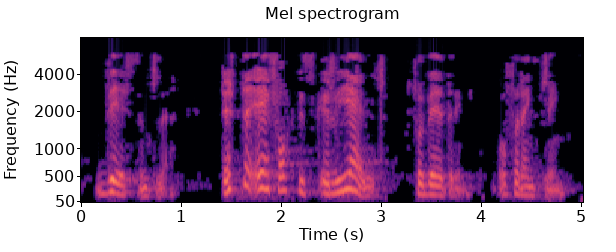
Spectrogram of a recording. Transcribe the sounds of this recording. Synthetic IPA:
ʋeːsənt̪lɪ̰ | d̪̥ɛt̪ːəʔɛɾfɑk̚t̪ɪskɾɛɛlː | fɔɾbeːd̪ɾɪ̰ŋ | ʔoːfɔɾɛŋklɪ̰ŋ

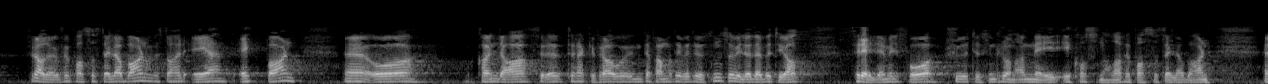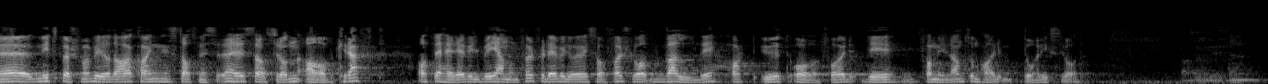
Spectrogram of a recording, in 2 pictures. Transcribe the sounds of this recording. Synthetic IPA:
fɾɑːd̪ɾɑːɡəfɔɾpʰɑsːɔst̪ɛlːɑʋbɑːɳʋɪsd̪ʉhɑɾɛɛt̪ːbɑːɳ | ɔ | kʰɑnd̪ɑːt̪ʰɾɛkːəfɾɑnt̪ɪlfɛmːɔt̪ʰyːʋət̪ʰʉːsn̩sɔʋɪljʊd̪ɛbət̪ʰyːɑt̪ | fɔɾɛlɾənʋɪlfoːʂʉːt̪ʰʉːsənkʰɾuːnəmeɪɾɪkʰɔst̪nɑd̪ɑfɔɾpʰɑsɔst̪ɛlːɑbɑːɳ | mɪt̪spœʂmoːlblɪɾjʊd̪ɑːkʰɑnst̪ɑːt̪smɪnɪst̪st̪ɑːt̪sɾoːd̪ənʔɑːʋkʰɾɛft̪ | ʔɑt̪̚d̪ɛɦɛːɾəʋɪlbliːjɛnːʊmføːʈfɔɖɛʋɪljʊɪsoːfɑlʂɭoːʋæld̪ɪhɑʈːʉːt̪oːʋəfɔɾd̪ifɑmiːlɪənəsɔmɦɑɾd̪̥oːɭɪkst̪ɾo̰ːd̪

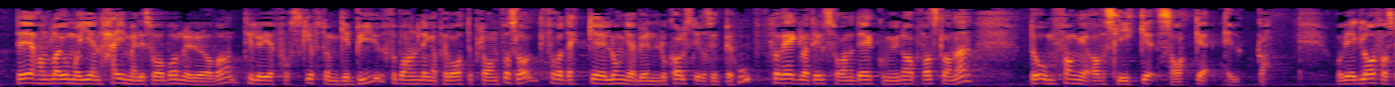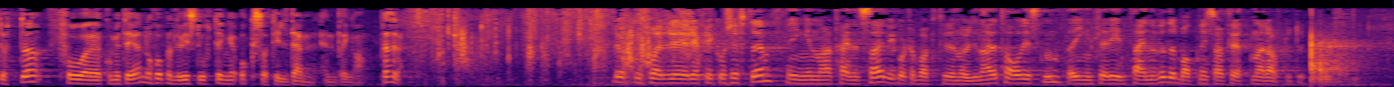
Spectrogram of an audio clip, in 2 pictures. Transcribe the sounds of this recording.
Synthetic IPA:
d̪̥ɛɦɑnd̪lɑɾjʊɔmɔjiːɛɪnhæɪməlɪsʋɑːɾbɑːʁmlɪløːʋɑt̪ʰɪlɔjeːfɔʁskɾɪft̪əɔmɡɛbyːʁfɔbəhɑnd̪lɪŋɑpʰɾɪʋɑːt̪əpʰlɑːnfɔʁʂlɑːɡfɔɾɔd̪ɛkːəlɔŋəbynlʊkʰɑːlst̪yːɾəsɪt̪̚bəhuːʋfɔɾeːɡlɑt̪ʰɪlsfɔʁɑnəd̪ɛkʰʊmʉːnəæːɾpʰɔfɛst̪lɑnːəd̪̥ɔʊmfɑŋəɾʔɑ̰ʋsliːkəsɑːkəʔɑʉkɑ | ɔʋɪæɡlɑːfɔɾɔst̪œt̪ːəfɔkʰʊmɪt̪ʰeːənɔhoːpənt̪lɪʋiːst̪uːʁt̪ʰɪŋːəʔɔksɔt̪ʰɪld̪ɛnɛnd̪ɾɪŋɑ̰pʰʁɛsɪd̪ɛ̰nt̪ | d̪ɛɔt̪nəfɔɾɾɛpʰlɪkəʊʂɪft̪əɪŋːənhɑʈʰæɪnət̪sæɪʋɪɡoːʈʰɪlbɑːkət̪ʰɪld̪ɛnʊɾd̪ɪnæːɾət̪ʰɑːlˠɑʋiːsn̩d̪ɛæɾɪŋːənfleːɾəɪnt̪ʰæɪnəd̪əd̪ɛbɑt̪ːn̩ɪsɑːkɾɛt̪ːn̩æɾɑːʋʂɭʉt̪ːət̪

